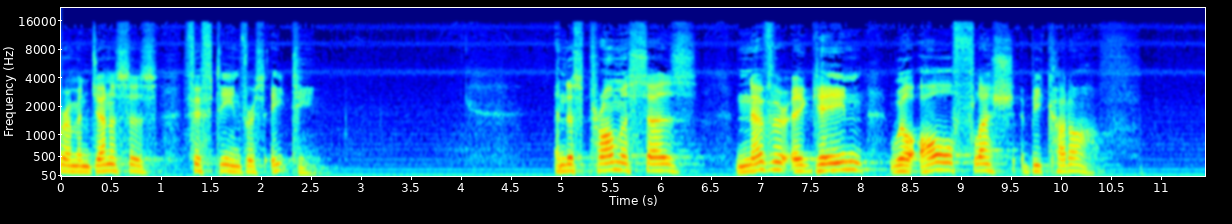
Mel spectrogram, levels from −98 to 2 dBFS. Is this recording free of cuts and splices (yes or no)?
yes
